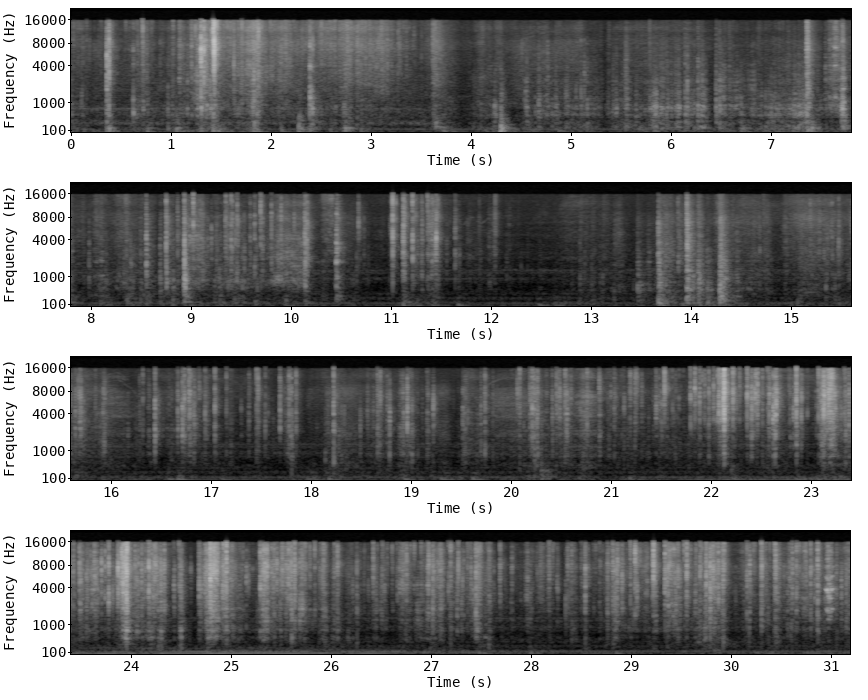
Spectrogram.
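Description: Crinkling and tearing of wrapper and cardboard as a trading-card hobby box is opened and its foil packs are pulled out and handled, in irregular bursts with a quieter stretch in the middle. Near the end a foil card pack is torn open.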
